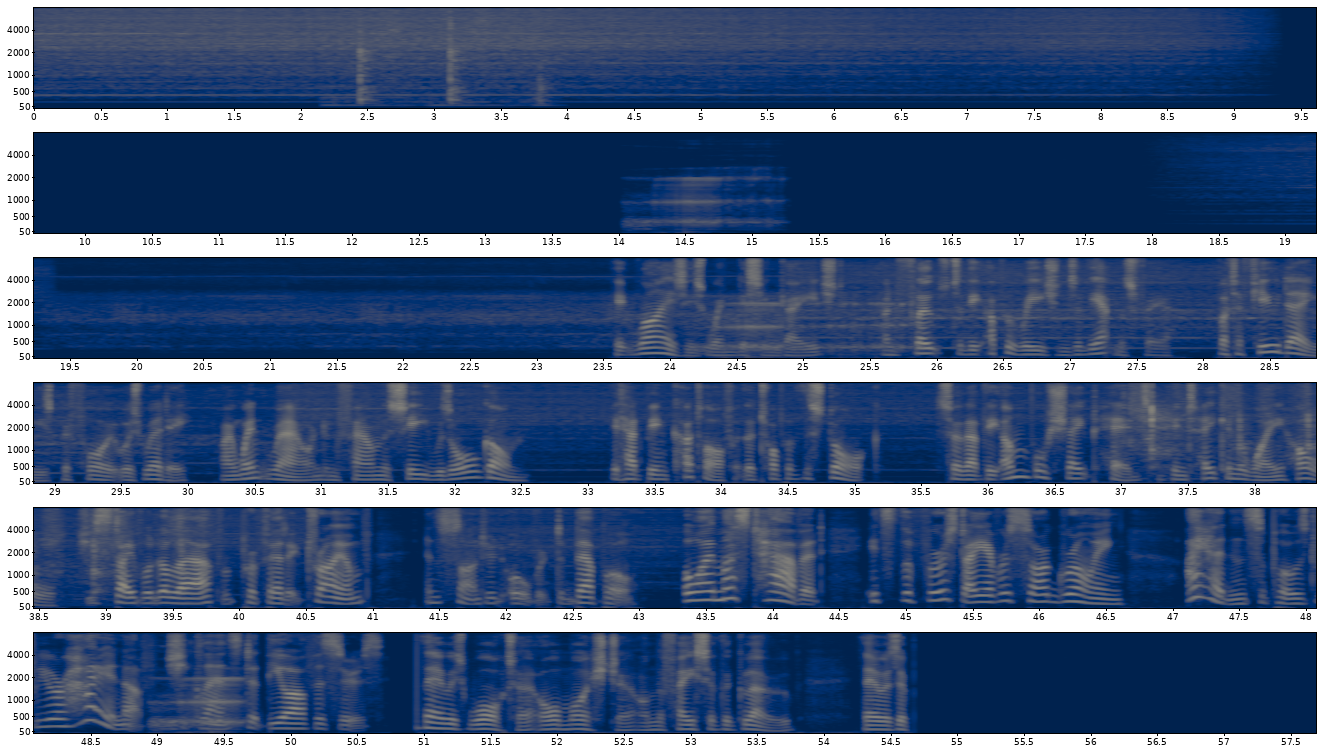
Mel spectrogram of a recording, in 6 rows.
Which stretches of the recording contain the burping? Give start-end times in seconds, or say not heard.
14.0-15.2, 24.1-26.0, 48.9-49.7.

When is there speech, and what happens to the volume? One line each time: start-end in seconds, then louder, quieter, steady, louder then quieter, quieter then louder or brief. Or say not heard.
23.6-32.5 louder
33.1-54.6 steady.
